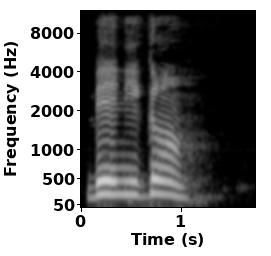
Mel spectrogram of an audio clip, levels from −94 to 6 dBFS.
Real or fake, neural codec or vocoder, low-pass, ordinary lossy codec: real; none; 10.8 kHz; Opus, 32 kbps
